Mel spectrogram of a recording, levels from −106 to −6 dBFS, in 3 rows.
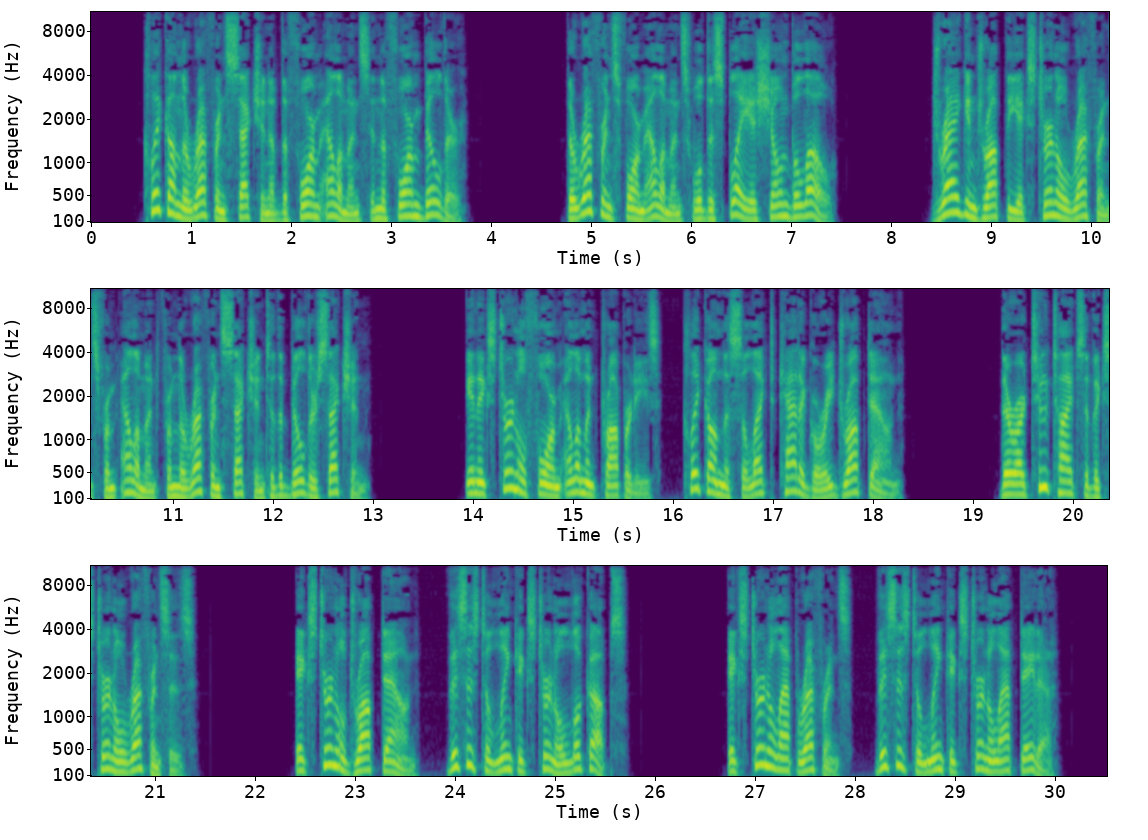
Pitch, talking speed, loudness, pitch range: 165 Hz, 150 wpm, -20 LUFS, 135-185 Hz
